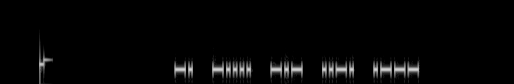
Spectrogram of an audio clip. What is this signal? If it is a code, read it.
Morse code, heard as a keyed tone, about 34 wpm, spaced as for 25 wpm, 700 Hz. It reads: N6KFJ
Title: USA Call Signs - 5 Characters - 2x Character Spacing - 35wpm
